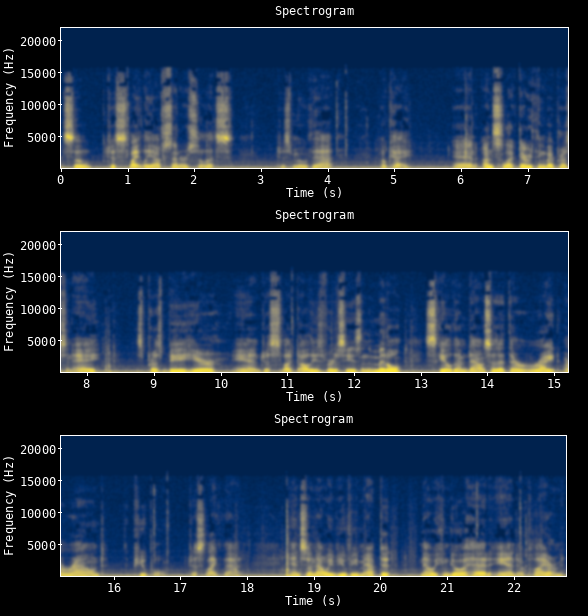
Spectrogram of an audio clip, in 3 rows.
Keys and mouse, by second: 2.3 click, 2.3 g, 6.2 a, 12.9 s, 21.8 click, 22.2-22.7 middle drag.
